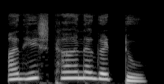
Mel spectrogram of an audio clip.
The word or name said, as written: ಅಧಿಷ್ಠಾನಗಟ್ಟು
